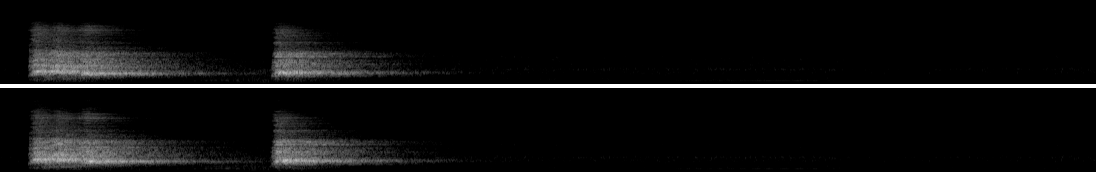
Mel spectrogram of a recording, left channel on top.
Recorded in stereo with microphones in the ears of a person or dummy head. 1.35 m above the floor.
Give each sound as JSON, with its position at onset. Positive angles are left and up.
{"t": 0.3, "sound": "a dog barking", "side_deg": 15, "distance_m": 4.5}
